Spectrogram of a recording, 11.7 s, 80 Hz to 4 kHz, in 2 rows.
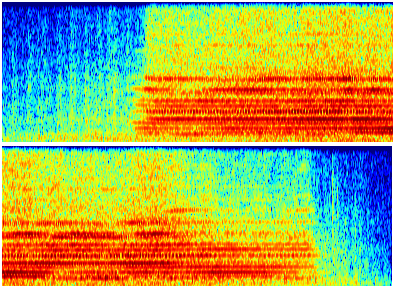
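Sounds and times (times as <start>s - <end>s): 
train: 0.0s - 11.7s.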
